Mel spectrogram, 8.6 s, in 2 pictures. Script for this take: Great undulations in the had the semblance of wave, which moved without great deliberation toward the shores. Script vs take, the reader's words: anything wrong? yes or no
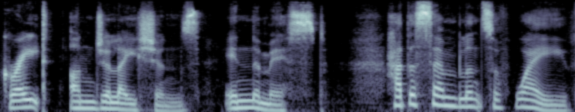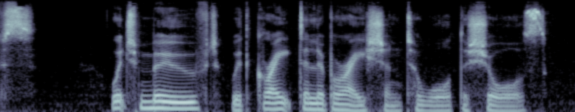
yes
